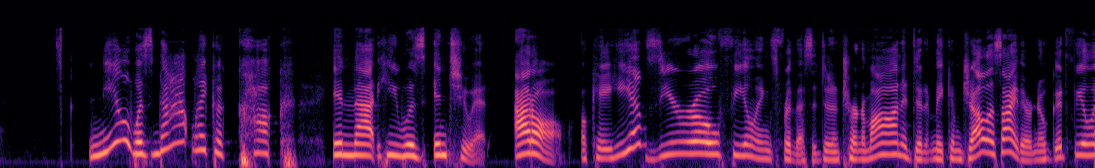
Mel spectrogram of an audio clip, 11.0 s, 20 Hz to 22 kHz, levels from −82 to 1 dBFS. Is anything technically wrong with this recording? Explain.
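No, nothing is technically wrong with this speech; it has passed through a WebRTC call path whose top end stops around 12 kHz, consistent with Opus at a moderate bitrate near 32 kbps.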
